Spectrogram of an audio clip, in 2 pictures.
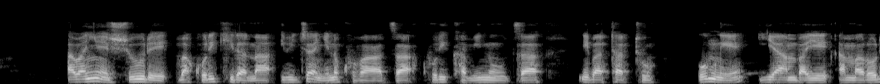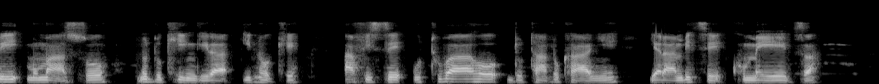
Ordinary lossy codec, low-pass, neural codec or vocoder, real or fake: AAC, 32 kbps; 7.2 kHz; none; real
